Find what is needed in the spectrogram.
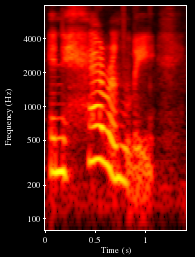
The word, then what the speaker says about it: inherently: overall else is inherently, inherently 的 IN 念 in 的音应该没有问题后面的 E 念 ed 的音那 REN 就是 run 那再来后面那个 T 如果念得快的话可以省略如果不想要念得这么含糊的话也可以把 T 发音出来没有问题那后面再加上 LY inherently inherently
